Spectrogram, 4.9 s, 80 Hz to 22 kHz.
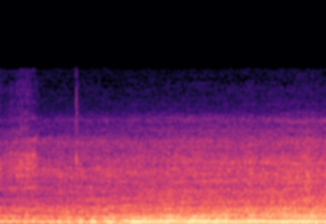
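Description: Kawasaki ZX-7R's inline-four engine pulling under load, its revs climbing slowly and steadily as the motorcycle accelerates, over a steady rush of wind and road noise.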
